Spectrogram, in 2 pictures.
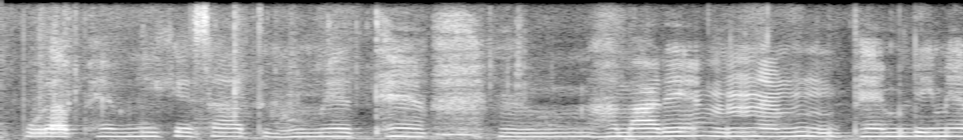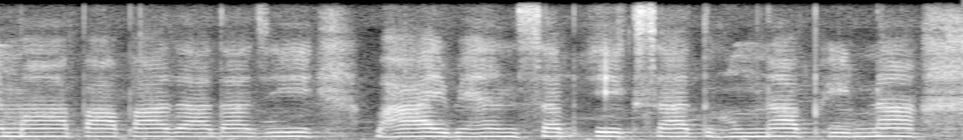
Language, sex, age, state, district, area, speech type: Hindi, female, 18-30, Bihar, Muzaffarpur, rural, spontaneous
